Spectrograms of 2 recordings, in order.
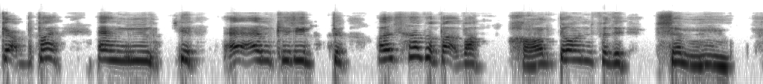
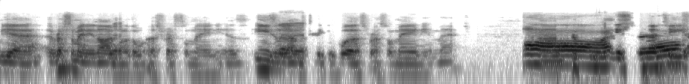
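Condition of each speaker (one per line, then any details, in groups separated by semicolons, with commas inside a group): Cerebral palsy; unable to walk
No condition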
